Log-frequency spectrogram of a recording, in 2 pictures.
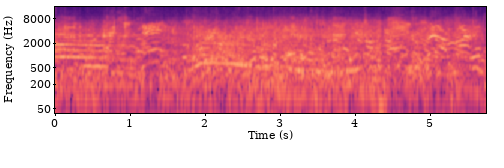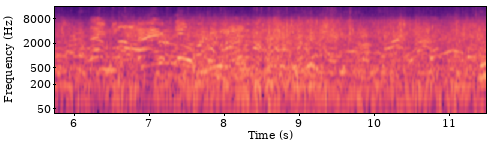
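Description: Children chatter and squeal playfully in the water nearby.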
